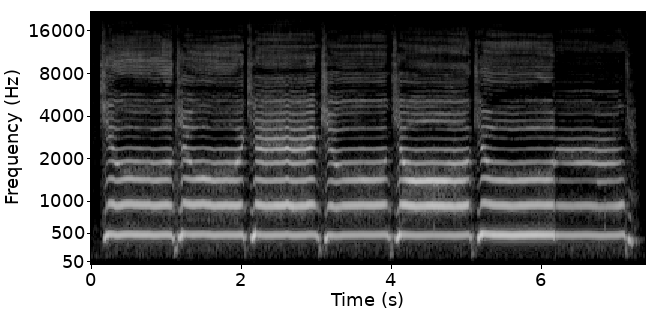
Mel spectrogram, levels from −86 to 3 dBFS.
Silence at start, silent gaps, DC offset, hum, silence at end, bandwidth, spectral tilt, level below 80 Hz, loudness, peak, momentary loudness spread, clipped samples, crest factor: 0.15 s; none; under 0.1%; none; 0.15 s; 16 kHz; -0.5 dB/octave; under -90 dBFS; -22 LUFS; -10 dBFS; 9 LU; under 0.1%; 12 dB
